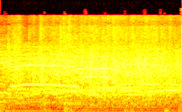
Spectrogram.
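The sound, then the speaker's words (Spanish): A crowd of prison visitors claps steadily and densely throughout, a continuous wash of applause with faint shouting mixed in as they call out for bread. It holds at an even, fairly loud level for the whole moment. “¿Quiénes son los que están aplaudiendo? ¿La visita?”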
